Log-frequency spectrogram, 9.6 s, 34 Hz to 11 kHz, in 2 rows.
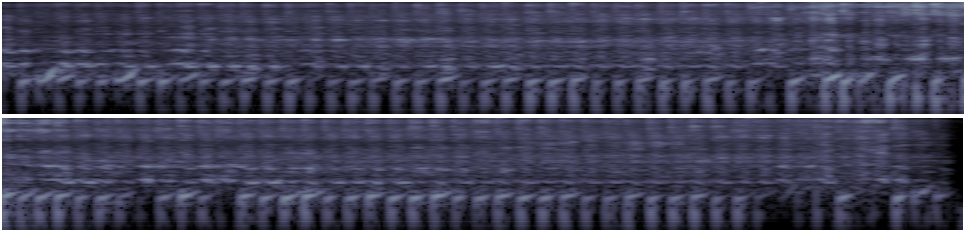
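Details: Ford XP Falcon sitting about 35 years: steady cranking at about three beats a second for nearly ten seconds, no catch; cause not confirmed.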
